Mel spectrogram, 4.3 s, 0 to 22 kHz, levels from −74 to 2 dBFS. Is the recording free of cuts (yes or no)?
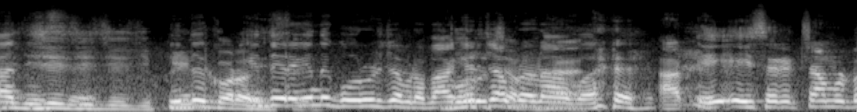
yes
